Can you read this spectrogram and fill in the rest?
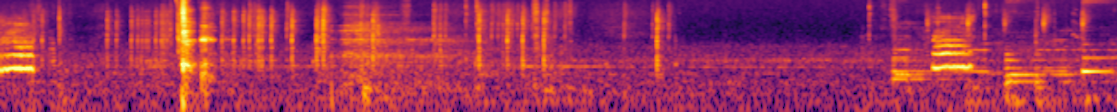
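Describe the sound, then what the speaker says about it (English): House cat meowing softly a few times near the end over quiet indoor background, with faint clicks like computer keyboard typing and light rustling earlier; overall low level and close. "Yeah, kitty."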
